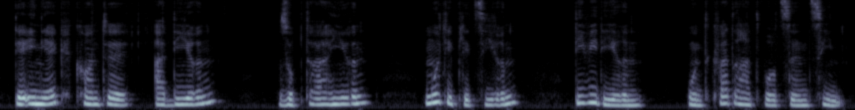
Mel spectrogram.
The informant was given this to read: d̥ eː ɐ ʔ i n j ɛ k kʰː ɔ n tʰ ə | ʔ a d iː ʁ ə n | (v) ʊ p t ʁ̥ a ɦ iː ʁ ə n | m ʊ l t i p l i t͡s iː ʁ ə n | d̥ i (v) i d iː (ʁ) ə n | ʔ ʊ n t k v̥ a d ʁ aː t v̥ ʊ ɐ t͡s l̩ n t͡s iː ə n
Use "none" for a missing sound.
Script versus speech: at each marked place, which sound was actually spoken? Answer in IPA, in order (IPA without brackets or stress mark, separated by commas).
z, v, ʁ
